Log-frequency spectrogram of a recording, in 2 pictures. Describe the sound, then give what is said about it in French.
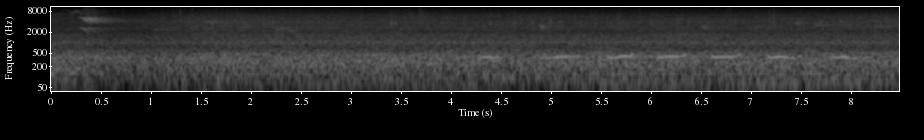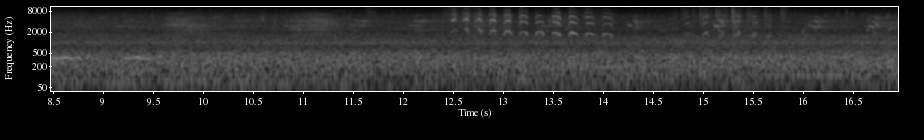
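A stock dove coos in a run of soft, low, evenly repeated notes over a steady outdoor hum, with brief high bird chirps appearing near the end; no one speaks. “Toujours le pigeon colombin, donc ces bruits d'ailes particuliers, très doux.”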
